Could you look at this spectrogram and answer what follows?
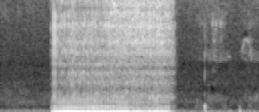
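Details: Dog asleep while the owner is awake, with a plough-like snore: a single loud, low, rattling snore lasting over a second.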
